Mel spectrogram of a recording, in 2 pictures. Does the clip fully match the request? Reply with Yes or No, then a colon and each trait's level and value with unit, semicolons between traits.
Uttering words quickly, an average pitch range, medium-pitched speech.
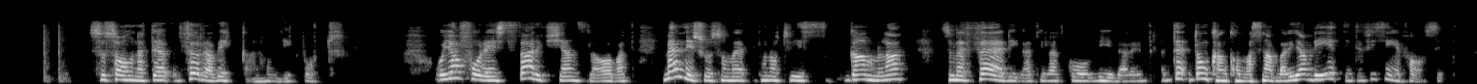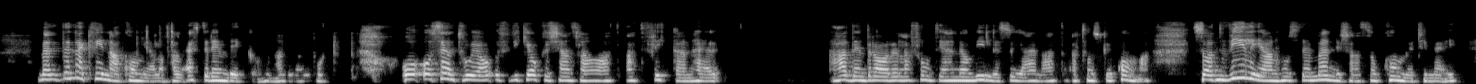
Yes: fast, 200 wpm; average, 4.8 semitones; medium, 180 Hz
